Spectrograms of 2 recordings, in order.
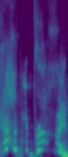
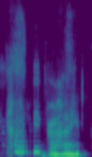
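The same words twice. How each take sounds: First: It is said with lively, high energy. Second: It is said with tired, low energy.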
